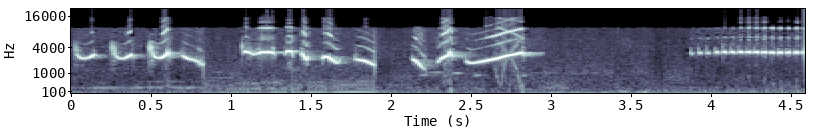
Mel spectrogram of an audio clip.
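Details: Female common iora call used to lure males, a bright series of warbled, rapidly modulated whistles in short bursts, ending in a sustained pulsing whistle.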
